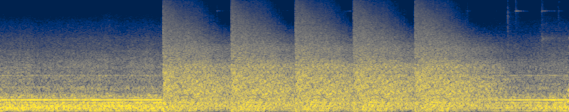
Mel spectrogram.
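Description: Pistol shots fired through a red dot sight, five sharp broadband reports in a steady rhythm about one second apart, loud against a constant outdoor rumble.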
